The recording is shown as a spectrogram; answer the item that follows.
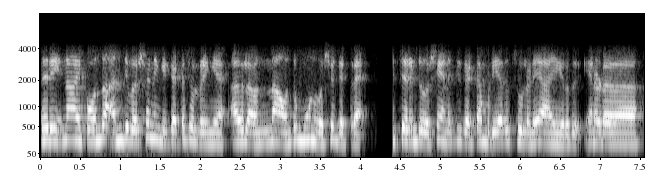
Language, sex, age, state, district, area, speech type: Tamil, female, 30-45, Tamil Nadu, Tirunelveli, rural, conversation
